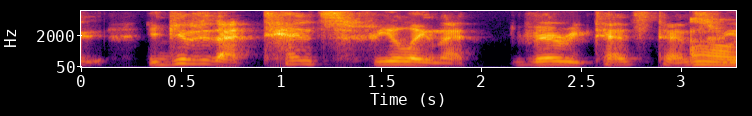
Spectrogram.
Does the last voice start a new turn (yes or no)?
yes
